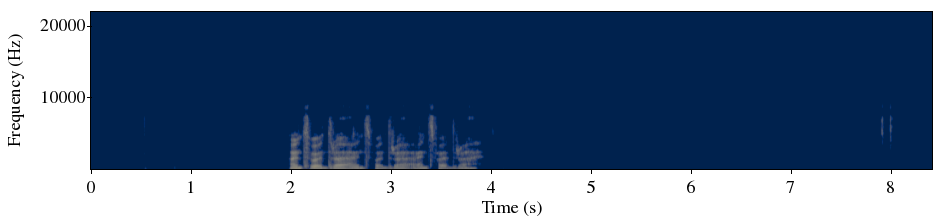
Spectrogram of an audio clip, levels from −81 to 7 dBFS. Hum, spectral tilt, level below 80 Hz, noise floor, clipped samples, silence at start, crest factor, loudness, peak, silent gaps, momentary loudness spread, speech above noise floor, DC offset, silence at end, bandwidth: none; -4.5 dB/octave; -72 dBFS; -89 dBFS; under 0.1%; 2 s; 28 dB; -38 LUFS; -16 dBFS; none; 25 LU; 51 dB; under 0.1%; 4.5 s; 9 kHz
